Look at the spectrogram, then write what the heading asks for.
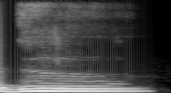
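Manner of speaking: "ज" drawn out as a long zzz; buzzing Z sound. Shown as a demonstration. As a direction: hold "ज" in a steady buzz. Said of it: "आवाज निकलती ज करके". ("ज" लंबा भिनभिनाता ज़्ज़्ज़)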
